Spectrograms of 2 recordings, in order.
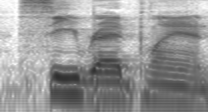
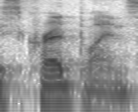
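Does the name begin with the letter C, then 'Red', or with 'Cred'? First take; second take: C, Red; Cred. First: The first part is said as letter C, then 'Red'. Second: The first part is said as one syllable, 'Cred'. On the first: "I get to say it right now. See, I did it" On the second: "I'm still gonna say Cred Plans sometimes"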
